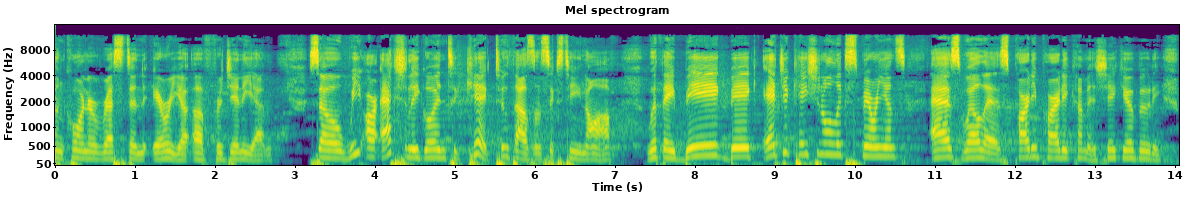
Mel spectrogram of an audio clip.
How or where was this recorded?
busy venue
